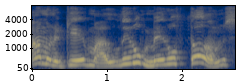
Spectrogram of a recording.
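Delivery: easygoing, lazy, slow, drawn-out cartoon dog voice. Chatting with a co-host about dogs, doing a laid-back Proto the dog voice. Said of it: "I messed toes. up the voice".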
